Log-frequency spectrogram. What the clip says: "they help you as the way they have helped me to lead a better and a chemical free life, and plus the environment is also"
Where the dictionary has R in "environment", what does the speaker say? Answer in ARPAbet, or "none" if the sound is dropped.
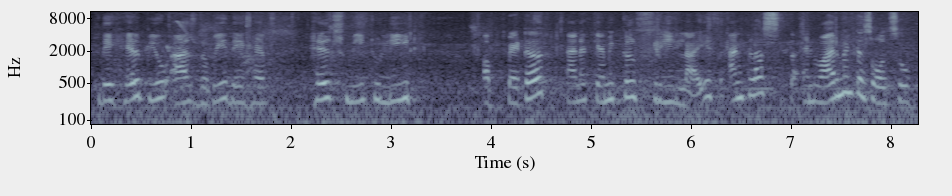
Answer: none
